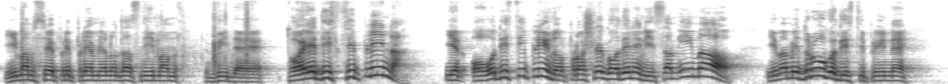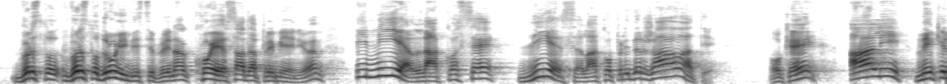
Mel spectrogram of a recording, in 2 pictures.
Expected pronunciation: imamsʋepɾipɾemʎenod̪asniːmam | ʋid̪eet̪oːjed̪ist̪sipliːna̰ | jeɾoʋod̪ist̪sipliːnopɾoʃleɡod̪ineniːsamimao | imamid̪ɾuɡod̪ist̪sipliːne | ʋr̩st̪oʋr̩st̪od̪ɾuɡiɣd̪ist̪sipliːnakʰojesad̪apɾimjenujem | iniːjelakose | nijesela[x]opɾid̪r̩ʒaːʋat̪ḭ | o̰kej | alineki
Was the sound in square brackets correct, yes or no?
no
